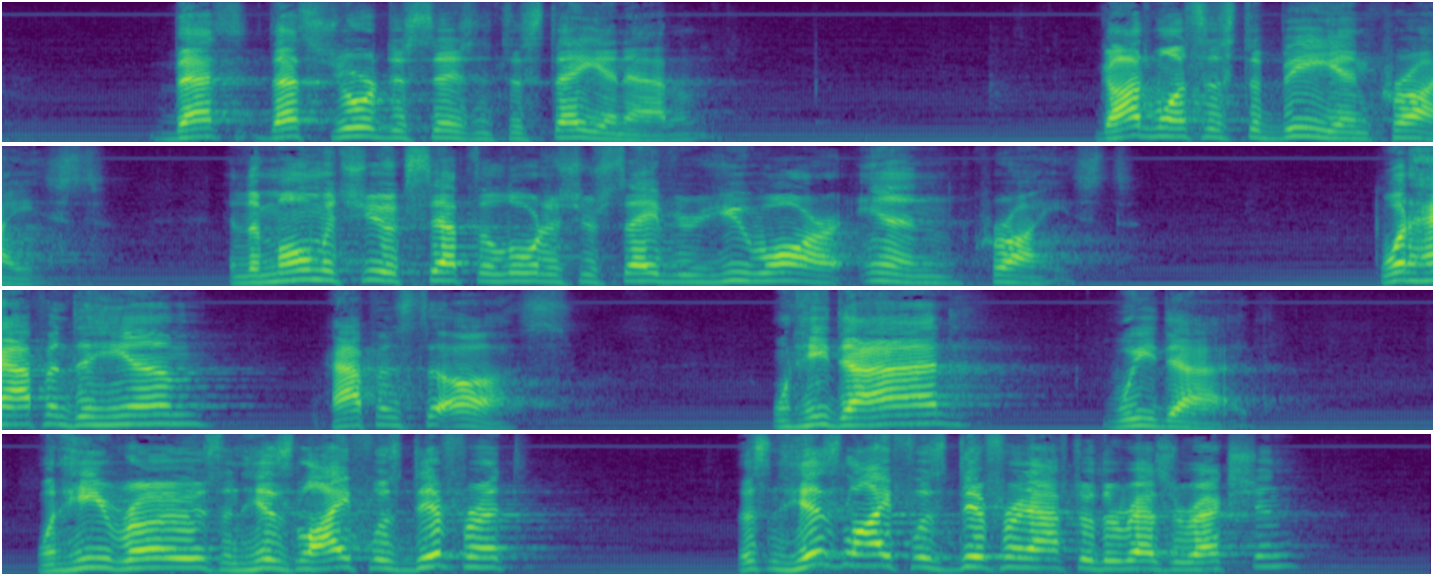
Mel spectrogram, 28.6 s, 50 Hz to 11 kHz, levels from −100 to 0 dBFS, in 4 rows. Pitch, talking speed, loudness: 170 Hz, 120 wpm, -20 LUFS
